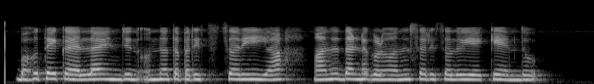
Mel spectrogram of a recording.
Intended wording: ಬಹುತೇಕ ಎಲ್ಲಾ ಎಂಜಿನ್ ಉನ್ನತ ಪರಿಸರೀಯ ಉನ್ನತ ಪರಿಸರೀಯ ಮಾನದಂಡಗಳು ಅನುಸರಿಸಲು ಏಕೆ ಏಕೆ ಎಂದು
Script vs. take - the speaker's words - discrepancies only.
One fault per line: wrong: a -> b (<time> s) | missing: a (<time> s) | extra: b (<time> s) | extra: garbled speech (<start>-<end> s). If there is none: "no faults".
missing: ಉನ್ನತ ಪರಿಸರೀಯ (2.8 s)
missing: ಏಕೆ (5.0 s)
